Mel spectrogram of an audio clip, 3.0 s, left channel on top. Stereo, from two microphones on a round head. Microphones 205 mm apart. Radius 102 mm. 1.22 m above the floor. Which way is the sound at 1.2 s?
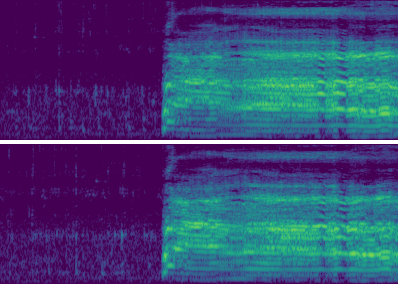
Centre (ahead or behind).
